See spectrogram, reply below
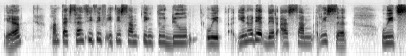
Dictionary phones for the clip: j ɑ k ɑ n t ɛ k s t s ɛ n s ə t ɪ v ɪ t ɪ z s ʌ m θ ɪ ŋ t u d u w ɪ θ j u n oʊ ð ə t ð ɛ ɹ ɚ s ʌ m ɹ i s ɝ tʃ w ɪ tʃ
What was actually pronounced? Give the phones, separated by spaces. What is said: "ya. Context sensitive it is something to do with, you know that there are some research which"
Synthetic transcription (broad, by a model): j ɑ k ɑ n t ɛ k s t s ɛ n s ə t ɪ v ɪ t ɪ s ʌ m t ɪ ŋ t u d u w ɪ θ j u n oʊ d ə t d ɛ ɹ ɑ s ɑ m ɹ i s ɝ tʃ w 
